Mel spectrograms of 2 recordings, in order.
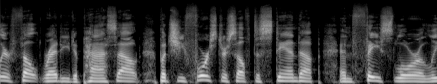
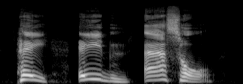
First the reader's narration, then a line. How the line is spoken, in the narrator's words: Taylor called out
